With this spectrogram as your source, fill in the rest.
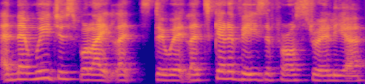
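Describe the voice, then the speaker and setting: A woman speaks at a medium pitch in a monotone, flat intonation. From northern England, Middlesbrough. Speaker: life coach. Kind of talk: interview.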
